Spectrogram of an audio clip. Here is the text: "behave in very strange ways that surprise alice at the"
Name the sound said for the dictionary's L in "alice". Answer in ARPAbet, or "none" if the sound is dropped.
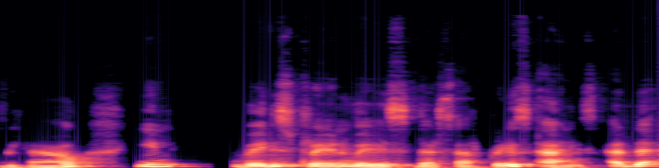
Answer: none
